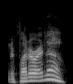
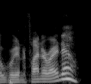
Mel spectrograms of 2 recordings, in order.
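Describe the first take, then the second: First: Higher, louder repeat; raised insistence. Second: Said in the usual way. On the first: Retold or imitated. To his buddy in the car, repeating it louder. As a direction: push it up the second time.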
